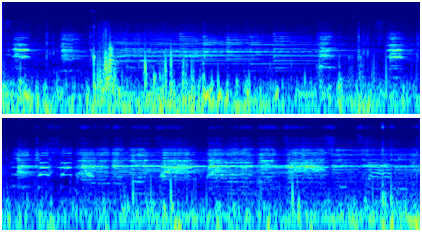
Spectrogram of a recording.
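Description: Music playing for a fireworks display, with fireworks going off under it: repeated bangs and thumps, a sharp one about a second in.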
